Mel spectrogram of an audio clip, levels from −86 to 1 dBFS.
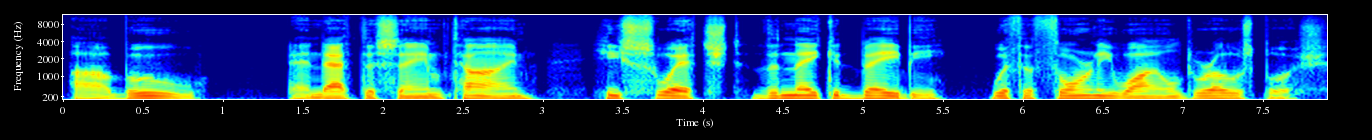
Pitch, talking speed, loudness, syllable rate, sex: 100 Hz, 130 wpm, -21 LUFS, 3.3 syllables/s, male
